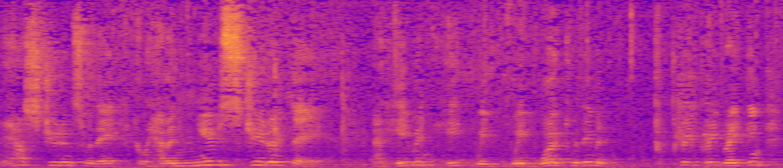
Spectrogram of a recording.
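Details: Adult male keynote speaker with a self-reported stutter who finds microphones scary, speaking at a conference; stuttering.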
